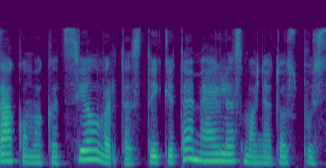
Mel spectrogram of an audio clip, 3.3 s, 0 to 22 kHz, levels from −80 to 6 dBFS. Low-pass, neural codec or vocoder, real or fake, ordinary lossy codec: 10.8 kHz; none; real; AAC, 64 kbps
